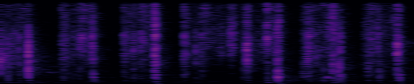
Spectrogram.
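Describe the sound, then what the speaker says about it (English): Tarot card deck shuffled by hand in a live reading, a steady close series of soft riffling slaps and flicks at a quick rhythm, with no talk over it. "I just realized I was shuffling my deck that way"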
